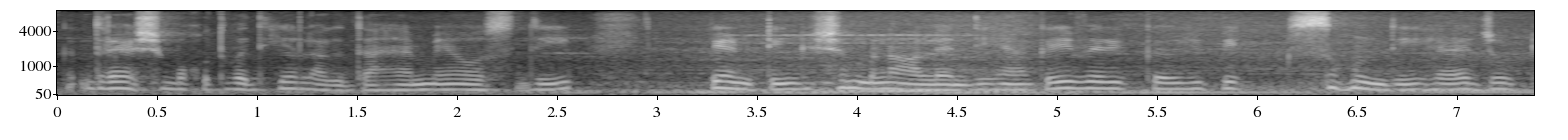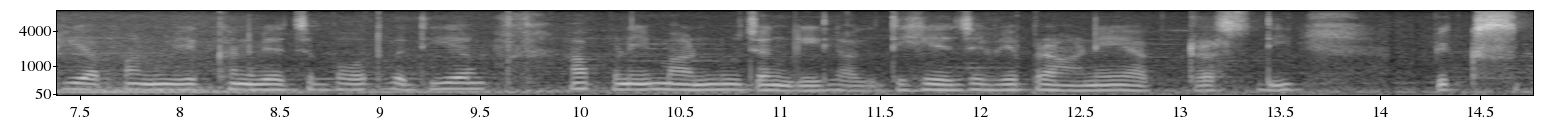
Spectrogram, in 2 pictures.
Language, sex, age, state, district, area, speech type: Punjabi, female, 30-45, Punjab, Muktsar, urban, spontaneous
